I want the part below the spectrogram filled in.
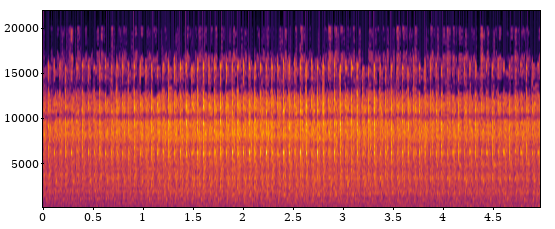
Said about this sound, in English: Listen to how quiet that engine is.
